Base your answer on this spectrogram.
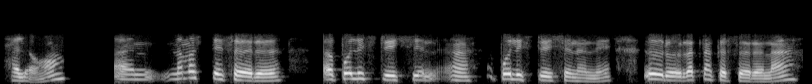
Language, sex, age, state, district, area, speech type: Kannada, female, 60+, Karnataka, Udupi, rural, conversation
